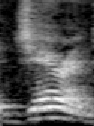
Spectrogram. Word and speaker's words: gerund: going to happen is also called the jarred if or the jew-run def not the Jared not the Jared's the gerund if or the Jerome did both pronunciations are correct there they're perfect all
